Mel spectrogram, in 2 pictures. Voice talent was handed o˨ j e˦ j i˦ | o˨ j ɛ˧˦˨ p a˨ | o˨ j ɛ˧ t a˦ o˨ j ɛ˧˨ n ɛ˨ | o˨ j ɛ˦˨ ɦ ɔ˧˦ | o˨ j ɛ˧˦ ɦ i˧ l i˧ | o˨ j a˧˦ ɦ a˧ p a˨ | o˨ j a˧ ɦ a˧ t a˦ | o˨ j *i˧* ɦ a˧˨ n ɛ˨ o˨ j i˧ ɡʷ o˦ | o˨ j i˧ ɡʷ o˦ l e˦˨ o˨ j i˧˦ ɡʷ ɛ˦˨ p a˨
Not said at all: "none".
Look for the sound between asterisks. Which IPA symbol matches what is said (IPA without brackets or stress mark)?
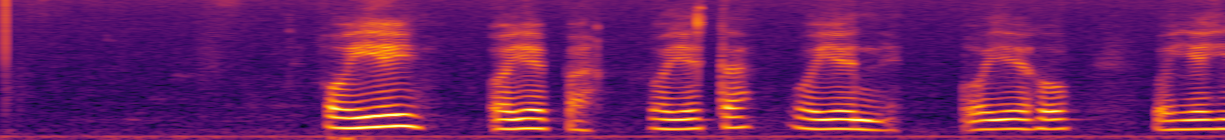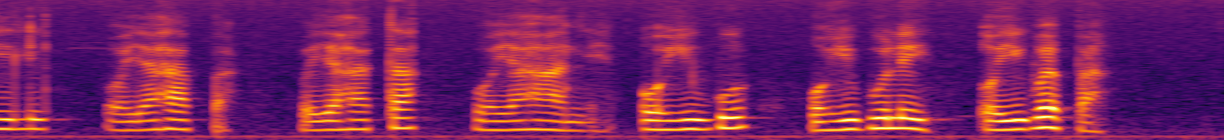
a˧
